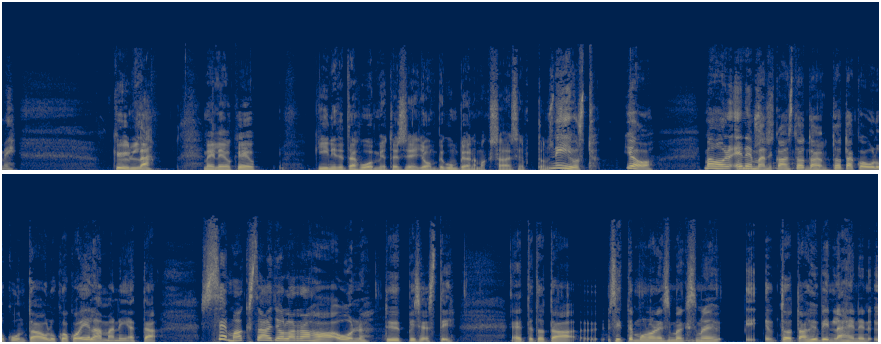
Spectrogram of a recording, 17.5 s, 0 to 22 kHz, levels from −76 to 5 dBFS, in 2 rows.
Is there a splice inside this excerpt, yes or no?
yes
